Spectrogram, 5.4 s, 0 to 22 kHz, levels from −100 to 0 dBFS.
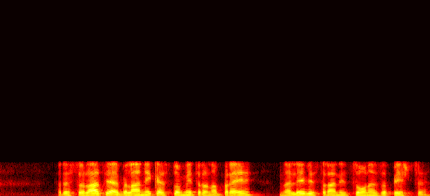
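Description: Throughout, the speech carries heavy AMR narrowband mobile codec damage: a buzzy, synthetic vocal-tract model, which fits a low mode near 5.9 kbps. On a spectrogram, nothing appears above 3.8 kHz.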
